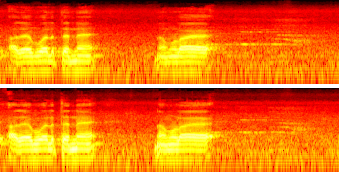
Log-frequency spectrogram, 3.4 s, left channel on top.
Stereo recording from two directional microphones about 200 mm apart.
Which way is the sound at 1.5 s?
30° right (ahead or behind).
